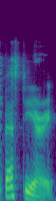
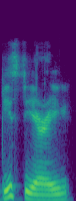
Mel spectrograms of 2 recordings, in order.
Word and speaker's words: bestiary: So I looked it up, and no, it's bestiary. But I've been saying bestiary this whole time because I associated it with monsters and beasts.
